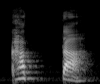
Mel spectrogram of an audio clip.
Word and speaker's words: 갔다: They look similar in a way, but this word has 주 in the end of the first syllable. It affects 주. So 주 becomes 뜨 sound. 갔다, 갔다, 갔다.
